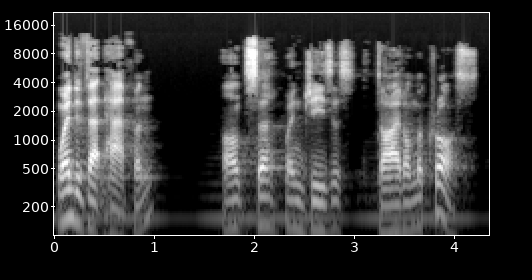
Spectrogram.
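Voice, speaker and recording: Preacher in a reverberant hall. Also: male voice, on the low side, a little slow, darkish tone. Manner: earnest, emphatic, stresses key words. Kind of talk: sermon. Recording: reverberant hall, faint hum.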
